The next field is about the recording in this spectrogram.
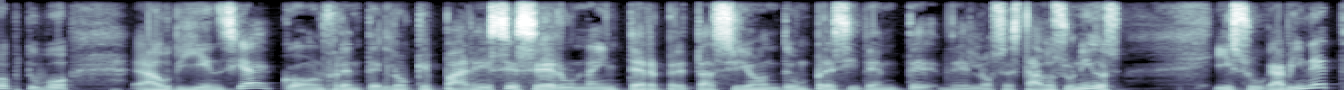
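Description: The voice is somewhat breathy, with a dark, mellow tone. It moves at a moderate pace on a very clean recording with a silent background. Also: man. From Colombia. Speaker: podcast co-host. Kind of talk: casual chat.

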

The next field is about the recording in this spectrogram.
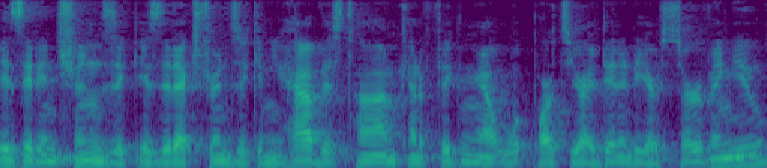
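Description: A very fast, fairly low-pitched male voice with an American accent, fairly even intonation and hardly any pauses. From US West Coast, San Francisco Bay Area. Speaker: performance coach, former baseball player. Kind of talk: interview conversation. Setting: video call.

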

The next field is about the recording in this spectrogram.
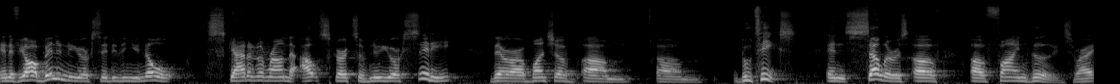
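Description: A man with an American accent talks at a moderate pace in a fairly high voice with ordinary pitch variation, in a very clean recording over a silent background. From Boston, Massachusetts. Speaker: pastor. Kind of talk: sermon. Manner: animated.

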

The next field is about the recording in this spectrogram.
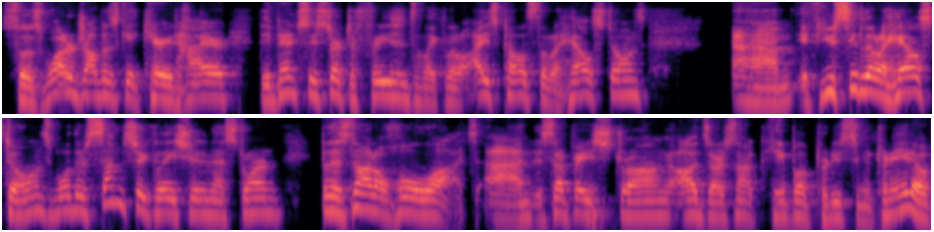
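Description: Talking at a very fast pace with a Canadian Prairies accent, a man uses a fairly high pitch and ordinary pitch variation. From Saskatchewan, Canada. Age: 30s. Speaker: storm chaser. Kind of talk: podcast interview. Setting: remote call.

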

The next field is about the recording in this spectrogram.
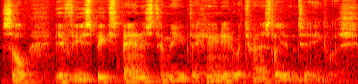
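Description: With noticeable background noise, a man at medium pitch speaks at a fairly quick pace with very wide pitch swings. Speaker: hearing specialist. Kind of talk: explanatory consultation. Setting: clinic.

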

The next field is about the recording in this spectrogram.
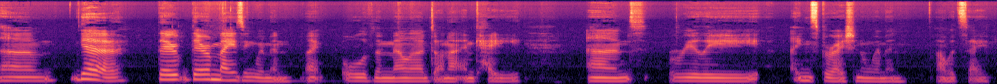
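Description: A woman's very deep, low pitch at a fairly slow pace, with ordinary pitch variation and a dry, close sound with no echo. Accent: Australian. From Australia. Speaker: actress. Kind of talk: interview.

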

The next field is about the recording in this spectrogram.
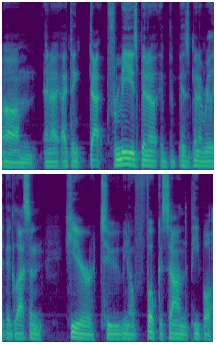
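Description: A man speaks at a very deep, low pitch with fairly even intonation. The recording is very clean, with a silent background. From New Jersey. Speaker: utilities director. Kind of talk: interview conversation.

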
